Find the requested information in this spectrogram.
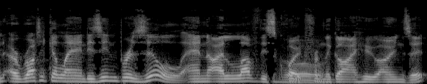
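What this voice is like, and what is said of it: Usual voice. Nothing is said of it.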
